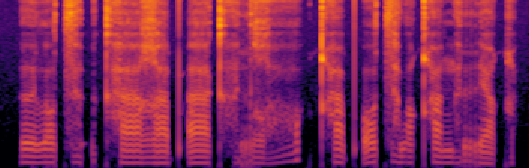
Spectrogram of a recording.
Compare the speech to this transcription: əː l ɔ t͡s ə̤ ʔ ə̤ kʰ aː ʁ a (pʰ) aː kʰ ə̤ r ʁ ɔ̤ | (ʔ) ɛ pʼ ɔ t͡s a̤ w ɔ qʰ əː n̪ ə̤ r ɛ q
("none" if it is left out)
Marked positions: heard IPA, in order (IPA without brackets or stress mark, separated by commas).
pʼ, qʰ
